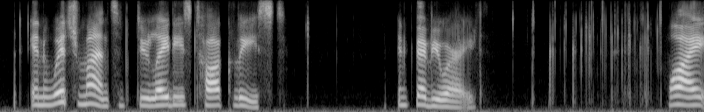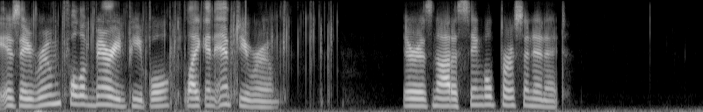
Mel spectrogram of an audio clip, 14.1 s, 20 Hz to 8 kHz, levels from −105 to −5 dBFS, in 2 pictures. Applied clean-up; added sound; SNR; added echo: neural diffusion model UNIVERSE++.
